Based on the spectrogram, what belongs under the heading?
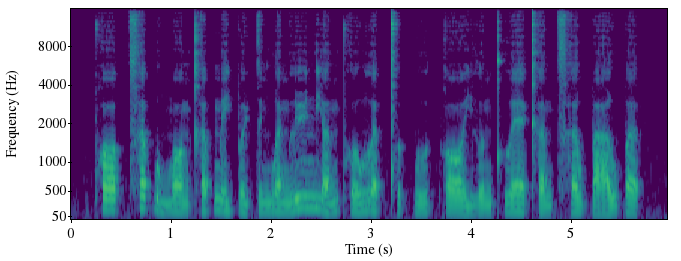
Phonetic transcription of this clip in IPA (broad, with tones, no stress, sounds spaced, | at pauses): pʰ ɔː˨ t̚ t͡sʰ ɐ˧ p̚ o˨˩ w m ɔː˨˩ n kʰ ɐ˨˥ p̚ m e˨ j p ɵ˨˩ ɥ t̪ ɪ˨ ŋ w ɐ˨ ŋ l yː˥ n j ɐ˨˥ n pʰ o˨˧ w l ɐ˨˥ t̚ pʰ ʊ˨ k̚ p uː˨˥ t̚ k ɔː˨ j l ʊ˧ ŋ kʷʰ ɛː˥ kʰ ɐ˧ n t͡sʰ ɐ˥ w p aː˨˥ w p ɐ˧ t̚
